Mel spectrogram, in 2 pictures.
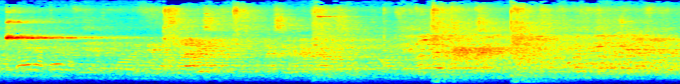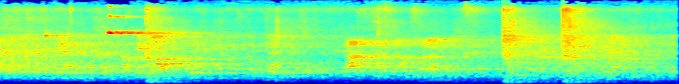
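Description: Young players call out across the echoing hall.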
